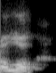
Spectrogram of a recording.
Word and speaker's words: Allah: Tapi banyak yang panggil Allah. Oke. Allah itu apa? Allah itu apa? Allah, Pak. Dalam bahasanya Tuhan tulisan A itu bacanya ditebalkan Allah. Allah ditebalkan, tapi Allah, bukan Allah.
